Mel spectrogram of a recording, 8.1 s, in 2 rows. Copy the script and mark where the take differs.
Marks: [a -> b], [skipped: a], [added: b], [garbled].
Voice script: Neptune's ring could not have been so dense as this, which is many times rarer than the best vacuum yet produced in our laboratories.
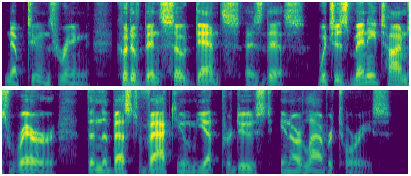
Neptune's ring could [skipped: not] have been so dense as this, which is many times rarer than the best vacuum yet produced in our laboratories.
